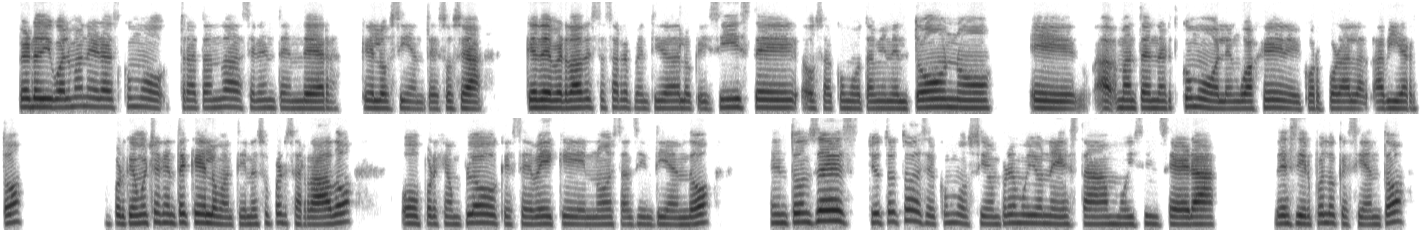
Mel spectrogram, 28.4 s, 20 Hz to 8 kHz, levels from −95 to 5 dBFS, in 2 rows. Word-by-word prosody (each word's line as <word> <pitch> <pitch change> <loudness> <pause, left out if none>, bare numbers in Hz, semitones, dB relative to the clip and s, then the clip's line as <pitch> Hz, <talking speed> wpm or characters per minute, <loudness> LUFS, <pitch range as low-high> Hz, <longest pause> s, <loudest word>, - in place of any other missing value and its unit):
pero 225 0 +5
de 220 - +8
igual 215 0 +4
manera 230 -2 0
es 215 -1 -7
como 230 -4 -4
tratando 205 +1 -4
de 220 - +1
hacer 205 -2 -5
entender 190 -2 0 0.2
que 200 - -2
lo 190 -1 +1
sientes, 180 -1 -7
o 190 - -2
sea, 185 -1 +3 0.4
que 205 0 +5
de 205 0 +9
verdad 200 +1 +5
estás 210 0 -7
arrepentida 195 -1 -4
de 195 - -1
lo 190 -1 -3
que 180 - -8
hiciste, 205 +1 +1
o 195 - -3
sea, 185 0 -7
como 190 0 -4
también 190 +1 -2
el 185 -1 -2
tono, 205 -1 +4 0.4
eh, 190 -2 +2 0.2
a - - +1
mantener 200 -1 +1
como 225 -4 +2
el 185 - 0
lenguaje 190 0 0
corporal 185 +1 -2
a 175 - -7
abierto, 190 +5 0 0.9
porque 210 0 0
hay 210 - +2
mucha 225 +2 0
gente 230 0 +1
que 230 0 +4
lo 215 - +5
mantiene 190 +1 -4
supercerrado 200 +2 +2 0.5
o, 210 -1 0
por 205 +1 -4
ejemplo, 215 +4 0
que 195 - -7
se 195 0 -4
ve 195 0 0
que 195 -2 -3
no 185 +1 -4
están 185 -1 -8
sintiendo, 190 +3 -1 0.6
entonces, 245 +3 +4
yo 235 -1 -1
trato 255 +3 -2
de 270 -3 +1
ser, 210 -3 -6
como 225 -3 -7
siempre, 205 +2 -5
muy 220 -1 -1
honesta, 195 -1 -2
muy 195 0 -4
sincera, 195 0 +2 0.6
decir, 210 -1 0
pues 225 +4 -3
lo 225 - -2
que 205 -1 -7
siento, 195 +8 -1
200 Hz, 155 wpm, -20 LUFS, 190-215 Hz, 0.9 s, de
